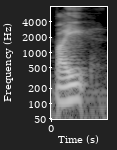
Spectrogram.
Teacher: she's not pronouncing the S at the end, she's just doing this little país type of thing.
